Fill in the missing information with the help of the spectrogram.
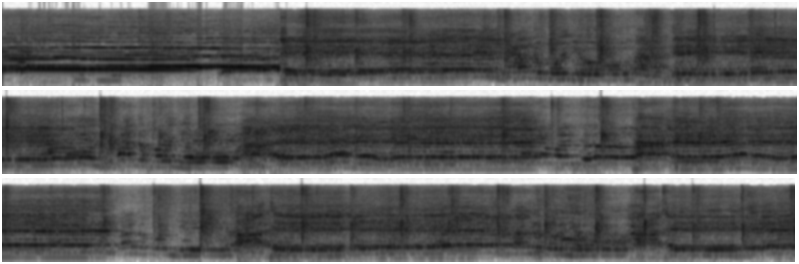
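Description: A group of people singing together in chorus while clapping their hands in time. It opens with a loud, high, held note for the first couple of seconds before the group song takes over.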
